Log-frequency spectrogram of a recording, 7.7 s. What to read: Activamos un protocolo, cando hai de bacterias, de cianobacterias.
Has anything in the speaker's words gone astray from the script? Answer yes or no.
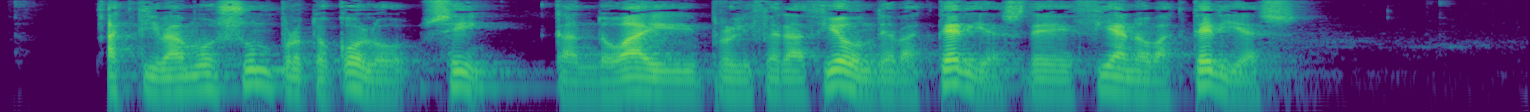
yes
